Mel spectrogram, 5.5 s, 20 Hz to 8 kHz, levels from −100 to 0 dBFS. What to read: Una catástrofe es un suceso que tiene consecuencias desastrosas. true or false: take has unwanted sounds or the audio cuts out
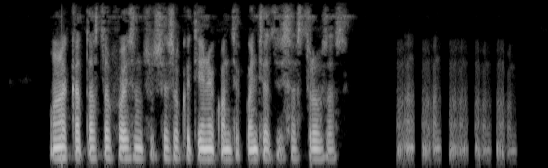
true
